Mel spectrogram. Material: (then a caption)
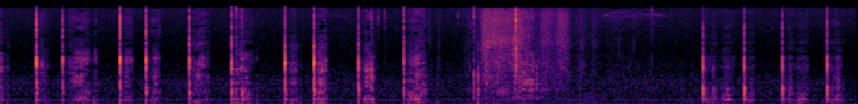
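Paperboard. A thin bamboo ear pick tip traces and scratches over the printed text on the front of a small, hollow paperboard box of adhesive bandages, likely full and held in hand. Quick, dry taps and clicks ring out against a soft, papery scratching, with a brief brighter hiss of scraping partway through. The taps stop short with no ring.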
